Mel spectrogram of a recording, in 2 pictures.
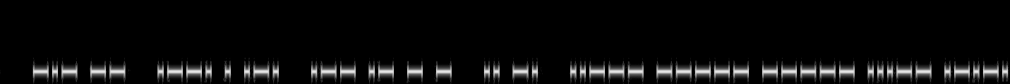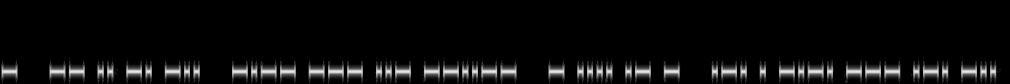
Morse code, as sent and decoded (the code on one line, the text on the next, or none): -.- -- / .--. .-. / .-- .- - - / .. -. / ..--- ----- ----- ...-- .-.-.- / -- .. -. -.. / -.-- --- ..- --..-- / - .... .- - / .-. -.-. --- .-. -..
KM PER WATT IN 2003. MIND YOU, THAT RECORD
